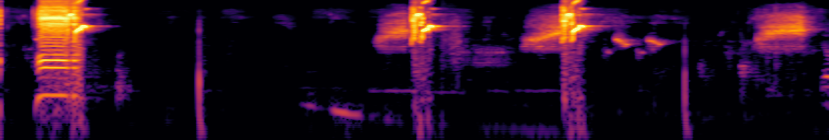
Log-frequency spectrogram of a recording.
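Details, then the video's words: Tame Asian glossy starling: a harsh nasal buzzy call opens, followed by clear shrill upslurred whistles and rasping notes every second or so, with soft chatter between. "Cucak Keling Gacor Jinak"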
